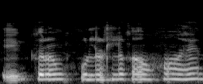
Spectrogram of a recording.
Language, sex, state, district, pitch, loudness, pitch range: Hindi, female, Uttar Pradesh, Shamli, 235 Hz, -18 LUFS, 230-240 Hz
